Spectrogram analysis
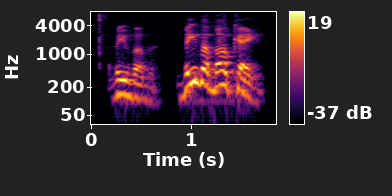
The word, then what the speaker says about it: viva voce: That's a viva voice vote. Viva voce vote is the way it's pronounced in Latin, but it's a voice vote.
